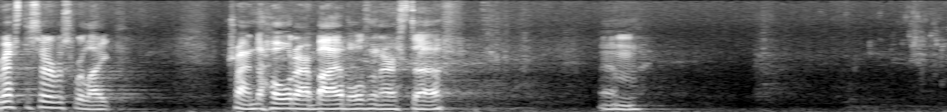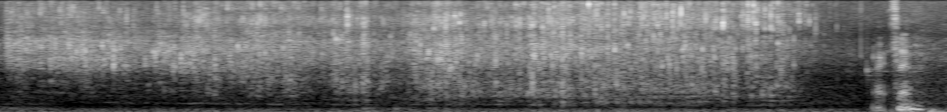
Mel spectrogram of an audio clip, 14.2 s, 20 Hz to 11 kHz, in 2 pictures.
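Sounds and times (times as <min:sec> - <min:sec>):
speech: 0:00.0 - 0:01.1, 0:01.7 - 0:03.5, 0:04.5 - 0:04.9, 0:13.8 - 0:14.1
warm water pouring into a basin for washing hands: 0:06.5 - 0:13.4.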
